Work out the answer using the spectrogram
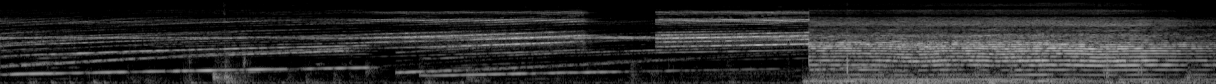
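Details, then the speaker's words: Building fire alarm evacuation signal heard during the morning evacuation; loud rising whoop sweeps repeat about every two seconds, then a steady pulsing high tone; described as scary and loud. "Well, this is just a little bit scary. Just a little scary. It's kind of loud."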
